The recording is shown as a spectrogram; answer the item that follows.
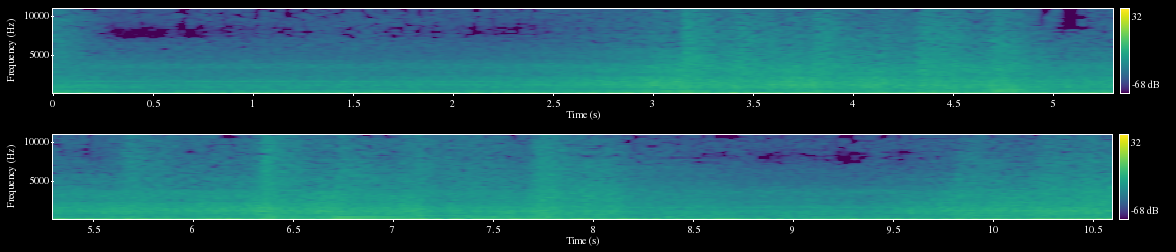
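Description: Hot hatch cars racing flat out at Interlagos in Gran Turismo Sport, a loud, sustained chorus of engines droning and rising in pitch as they accelerate down a long straight, with no speech.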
